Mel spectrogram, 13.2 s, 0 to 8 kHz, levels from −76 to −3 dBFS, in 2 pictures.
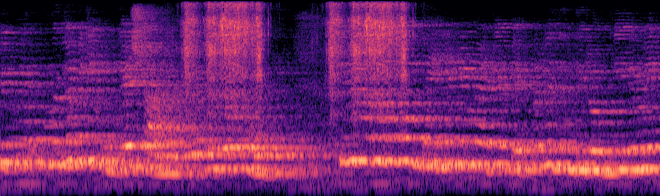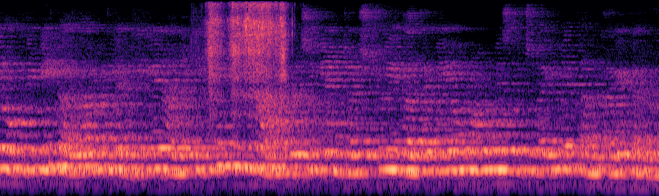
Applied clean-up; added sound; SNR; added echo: none; Rattle / Rattle (instrument); 5 dB; reverberation time 1.9 s.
